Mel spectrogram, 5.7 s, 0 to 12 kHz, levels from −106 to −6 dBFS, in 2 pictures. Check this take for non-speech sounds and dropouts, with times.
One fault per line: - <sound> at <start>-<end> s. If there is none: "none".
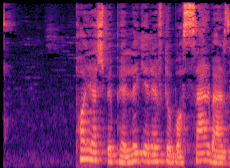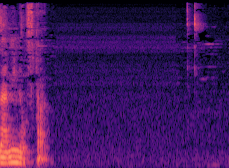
none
